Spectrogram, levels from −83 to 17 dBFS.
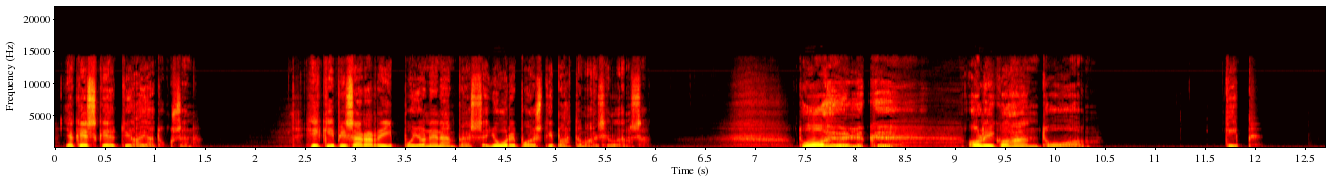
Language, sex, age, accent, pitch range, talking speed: Finnish, male, 60-79, native, 80-105 Hz, 65 wpm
